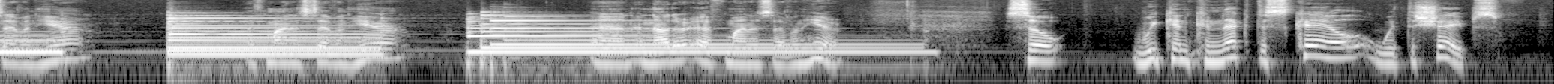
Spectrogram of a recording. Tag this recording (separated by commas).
Music, Musical instrument, Speech, Guitar, Electronic tuner, inside a small room, Plucked string instrument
